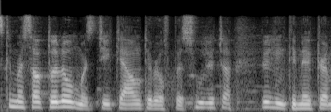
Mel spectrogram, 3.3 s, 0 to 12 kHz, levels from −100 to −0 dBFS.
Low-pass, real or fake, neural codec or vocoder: 7.2 kHz; fake; codec, 16 kHz, 0.5 kbps, X-Codec, HuBERT features, trained on balanced general audio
